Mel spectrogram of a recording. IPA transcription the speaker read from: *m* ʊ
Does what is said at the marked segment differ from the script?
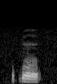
yes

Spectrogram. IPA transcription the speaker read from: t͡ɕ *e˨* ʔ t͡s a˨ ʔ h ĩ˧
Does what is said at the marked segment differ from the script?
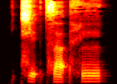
no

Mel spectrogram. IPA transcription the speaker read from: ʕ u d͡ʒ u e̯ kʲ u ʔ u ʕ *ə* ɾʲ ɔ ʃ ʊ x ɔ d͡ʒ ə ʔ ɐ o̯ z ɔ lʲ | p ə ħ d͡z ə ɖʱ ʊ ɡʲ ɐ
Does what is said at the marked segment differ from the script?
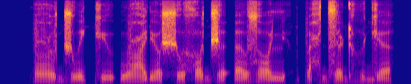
no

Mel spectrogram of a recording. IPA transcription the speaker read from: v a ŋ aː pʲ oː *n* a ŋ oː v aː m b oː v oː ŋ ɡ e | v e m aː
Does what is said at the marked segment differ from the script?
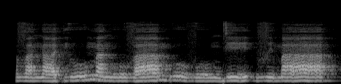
yes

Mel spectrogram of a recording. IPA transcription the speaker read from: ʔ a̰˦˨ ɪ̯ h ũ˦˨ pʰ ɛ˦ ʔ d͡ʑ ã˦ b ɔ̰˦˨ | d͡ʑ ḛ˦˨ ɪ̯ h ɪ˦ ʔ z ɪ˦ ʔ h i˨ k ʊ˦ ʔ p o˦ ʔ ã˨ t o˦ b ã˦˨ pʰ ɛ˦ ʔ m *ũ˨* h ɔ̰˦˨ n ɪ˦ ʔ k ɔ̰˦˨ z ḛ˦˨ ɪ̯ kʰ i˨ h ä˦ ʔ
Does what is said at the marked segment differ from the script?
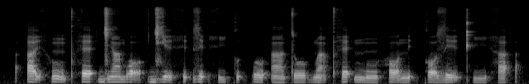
no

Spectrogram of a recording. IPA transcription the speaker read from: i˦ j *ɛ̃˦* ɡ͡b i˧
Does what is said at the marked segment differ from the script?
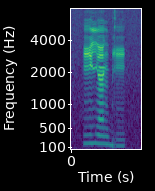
no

